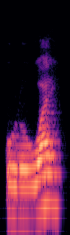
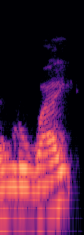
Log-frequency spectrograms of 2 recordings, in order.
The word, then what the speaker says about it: Uruguay: Como por ejemplo, si nosotros pronunciamos la palabra Uruguay, la palabra Uruguay tiene, si la separamos en sílaba, es Uruguay. Son tres sílabas, ¿verdad?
